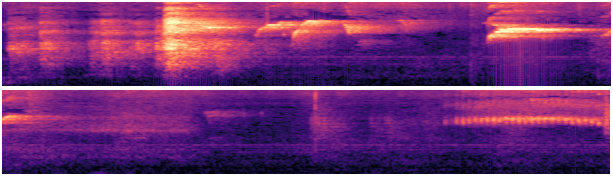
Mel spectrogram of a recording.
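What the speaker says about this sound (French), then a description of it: "c'est un gris du Gabon" An African grey parrot calls close by, giving a series of sharp whistles, squawks and chirps with short pauses between them, then a longer warbling whistle near the end.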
